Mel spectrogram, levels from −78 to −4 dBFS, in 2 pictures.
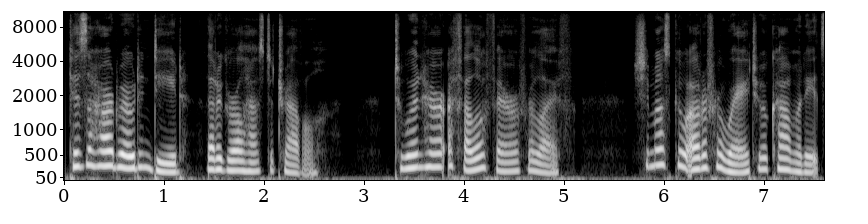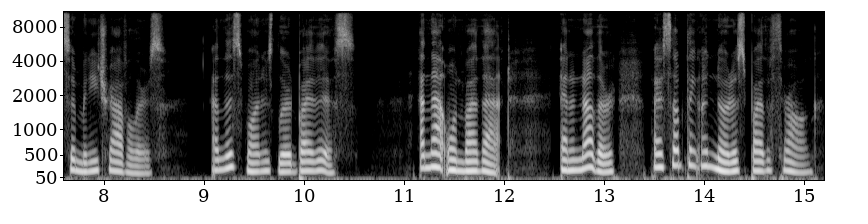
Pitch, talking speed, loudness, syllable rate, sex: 205 Hz, 200 wpm, -19 LUFS, 6.2 syllables/s, female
